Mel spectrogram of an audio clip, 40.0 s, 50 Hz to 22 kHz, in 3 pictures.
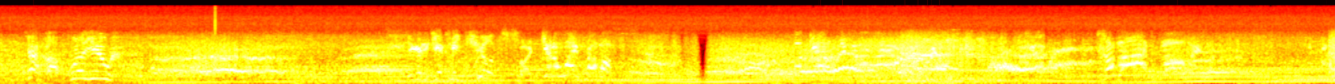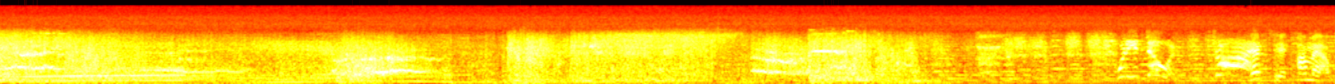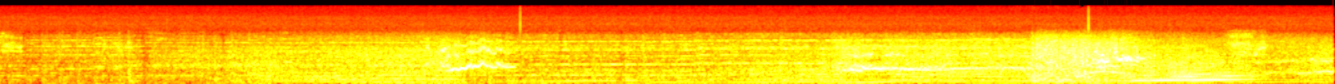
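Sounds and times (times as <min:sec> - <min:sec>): car engines revving: 0:00.0 - 0:40.0
tires squealing: 0:00.2 - 0:26.0, 0:28.2 - 0:40.0.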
